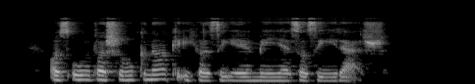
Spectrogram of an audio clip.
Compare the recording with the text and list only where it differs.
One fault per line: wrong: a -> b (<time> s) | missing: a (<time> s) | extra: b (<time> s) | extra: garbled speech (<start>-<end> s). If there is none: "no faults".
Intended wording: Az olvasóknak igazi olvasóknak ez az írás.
wrong: olvasóknak -> élmény (2.3 s)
